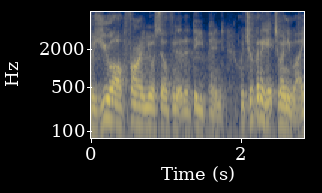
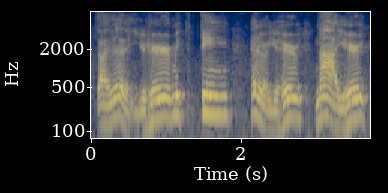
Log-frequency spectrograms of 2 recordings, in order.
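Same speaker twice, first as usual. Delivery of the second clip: imitated American street catchphrase; American accent; 5 semitones higher, 4 dB louder than usual. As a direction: throw out a mock American challenge. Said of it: "the two bloods from America".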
